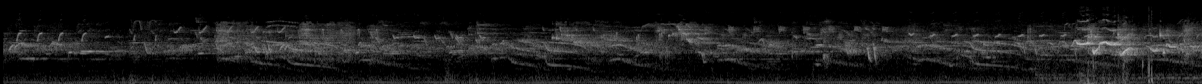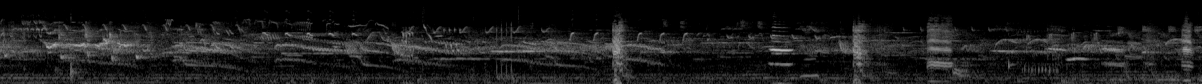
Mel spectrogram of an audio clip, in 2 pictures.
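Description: A dense chorus of many birds chirping and calling, with many quick falling notes overlapping. There are a few sharp clicks in the second half.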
